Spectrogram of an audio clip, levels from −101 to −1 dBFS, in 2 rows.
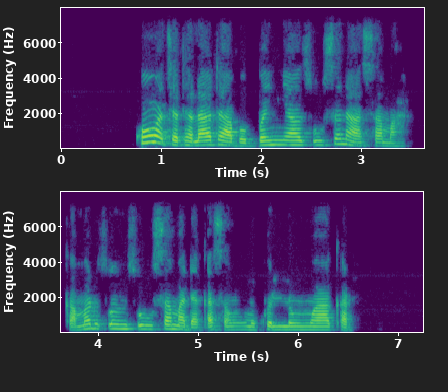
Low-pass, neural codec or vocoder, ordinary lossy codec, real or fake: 7.2 kHz; none; Opus, 64 kbps; real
